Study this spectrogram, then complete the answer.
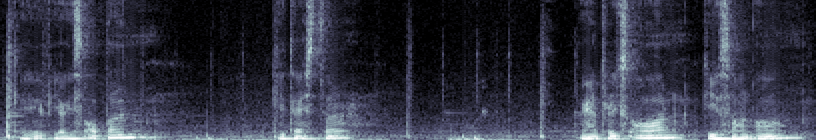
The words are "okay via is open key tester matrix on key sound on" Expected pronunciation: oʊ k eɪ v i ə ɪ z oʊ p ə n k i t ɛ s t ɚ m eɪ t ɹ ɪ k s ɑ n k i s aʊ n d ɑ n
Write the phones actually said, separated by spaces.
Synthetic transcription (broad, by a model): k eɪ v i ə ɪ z oʊ p ə n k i t ɛ s t ɚ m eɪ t ɹ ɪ k s ɑ n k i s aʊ n ɑ n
